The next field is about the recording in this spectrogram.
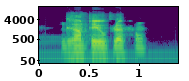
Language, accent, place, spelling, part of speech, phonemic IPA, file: French, France, Lyon, grimper au plafond, verb, /ɡʁɛ̃.pe o pla.fɔ̃/, LL-Q150 (fra)-grimper au plafond.wav
- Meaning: to get one's kicks, to get one's rocks off, to reach seventh heaven (to get a lot of sexual pleasure)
